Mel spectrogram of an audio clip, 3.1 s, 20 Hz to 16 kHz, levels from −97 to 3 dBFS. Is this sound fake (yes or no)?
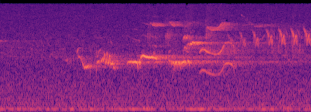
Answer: no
